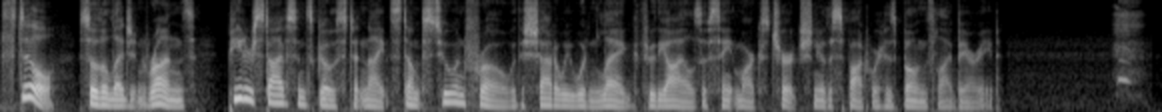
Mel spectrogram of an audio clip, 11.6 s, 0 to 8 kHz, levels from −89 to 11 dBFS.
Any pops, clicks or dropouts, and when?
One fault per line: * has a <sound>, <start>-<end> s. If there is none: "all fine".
* has a breath, 11.1-11.5 s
